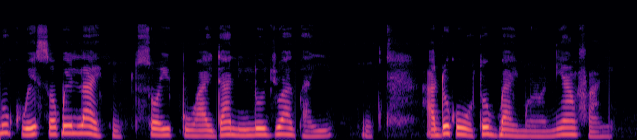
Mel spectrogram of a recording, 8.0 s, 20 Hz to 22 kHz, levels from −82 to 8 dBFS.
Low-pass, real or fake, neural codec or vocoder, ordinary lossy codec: none; real; none; none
